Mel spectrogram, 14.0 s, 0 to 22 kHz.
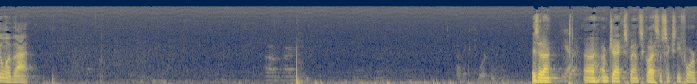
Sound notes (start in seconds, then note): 0.9 pause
